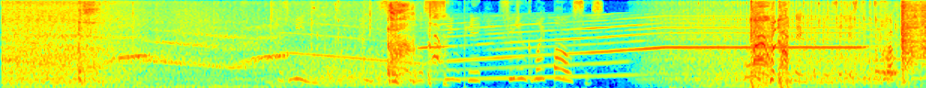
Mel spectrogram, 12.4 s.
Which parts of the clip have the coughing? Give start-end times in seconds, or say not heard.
0.9-1.4, 5.2-6.0, 8.9-10.6.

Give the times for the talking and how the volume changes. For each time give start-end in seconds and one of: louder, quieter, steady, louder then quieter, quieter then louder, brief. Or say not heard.
3.5-8.0 quieter then louder
9.9-12.2 brief.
